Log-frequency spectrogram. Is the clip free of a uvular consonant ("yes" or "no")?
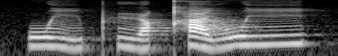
no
